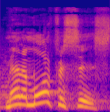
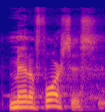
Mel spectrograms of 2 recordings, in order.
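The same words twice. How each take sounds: First: Metamorphosis said as met-a-MOR-pho-sis, louder and higher; corrected pronunciation. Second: Metaphoresis said as met-a-FOR-sis, the wrong word; mispronounced. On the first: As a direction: land on metamorphosis carefully. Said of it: "I have problem pronouncing". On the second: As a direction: slip into metaphoresis without noticing. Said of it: "That's what happens when I don't look". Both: Real, not acted.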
